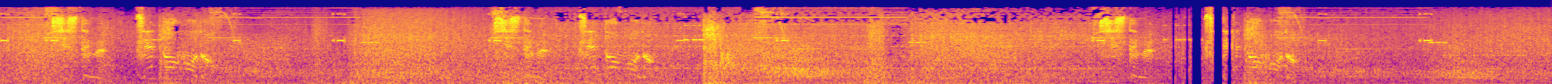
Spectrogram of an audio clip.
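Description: Weapons fire and explosions boom.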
